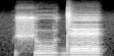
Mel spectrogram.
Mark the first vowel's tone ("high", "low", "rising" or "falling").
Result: high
